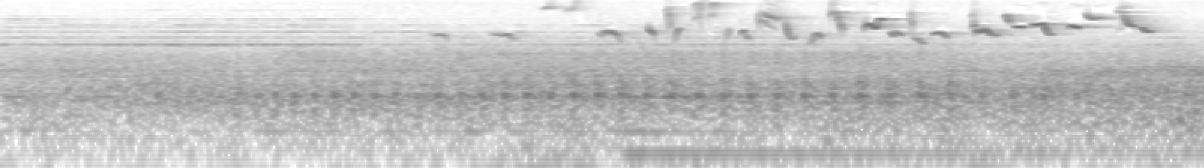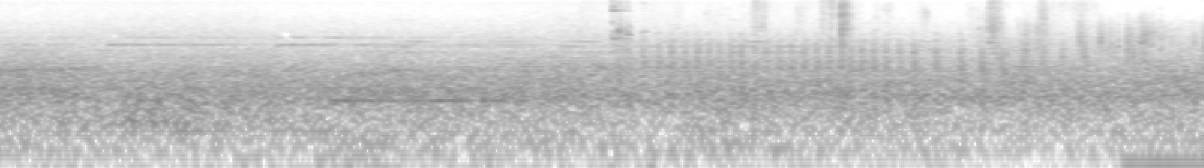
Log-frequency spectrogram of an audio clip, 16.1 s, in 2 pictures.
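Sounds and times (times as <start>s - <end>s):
songbird chirping: 1.1s - 8.0s
low rumble: 9.3s - 16.0s.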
